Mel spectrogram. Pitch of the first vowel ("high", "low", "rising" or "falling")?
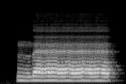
low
